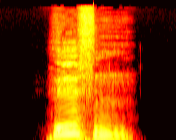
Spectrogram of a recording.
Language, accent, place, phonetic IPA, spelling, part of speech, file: German, Germany, Berlin, [ˈhʏlfn̩], Hülfen, noun, De-Hülfen.ogg
- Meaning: plural of Hülfe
